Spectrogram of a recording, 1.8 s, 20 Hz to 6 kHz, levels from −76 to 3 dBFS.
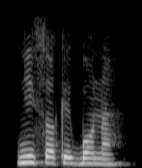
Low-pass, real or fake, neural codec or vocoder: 5.4 kHz; real; none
